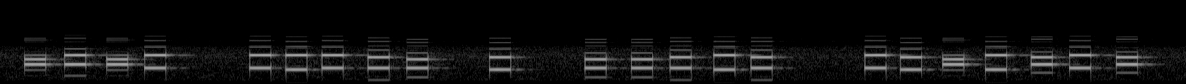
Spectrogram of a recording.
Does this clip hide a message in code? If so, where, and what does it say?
Yes: DTMF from 0.2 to 11.4 s, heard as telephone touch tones, dialled by hand, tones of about 210 ms, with room echo. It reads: *#*6 63654 2 44535 62*3060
